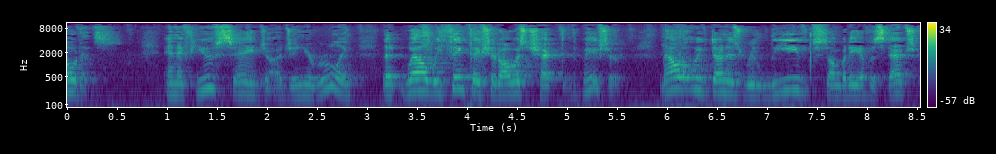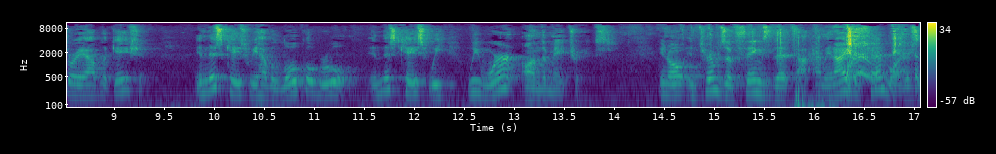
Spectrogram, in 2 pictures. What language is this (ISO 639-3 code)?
eng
